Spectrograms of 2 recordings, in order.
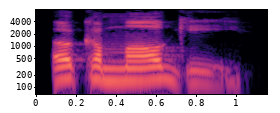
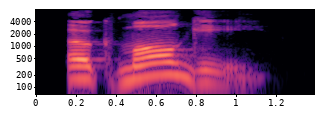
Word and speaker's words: Okmulgee: Twinkle's telling me Okmulgee, hard G, Okmulgee. All right, thank you, Twinkle. That's how you pronounce it.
